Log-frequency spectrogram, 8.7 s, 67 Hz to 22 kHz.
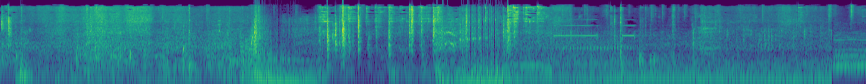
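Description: Keys jangling and a loud burst, then the Toyota Land Cruiser HZJ73's 1HZ inline-six diesel starts about halfway through and idles steadily, heard from inside the cab, with background music over it.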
